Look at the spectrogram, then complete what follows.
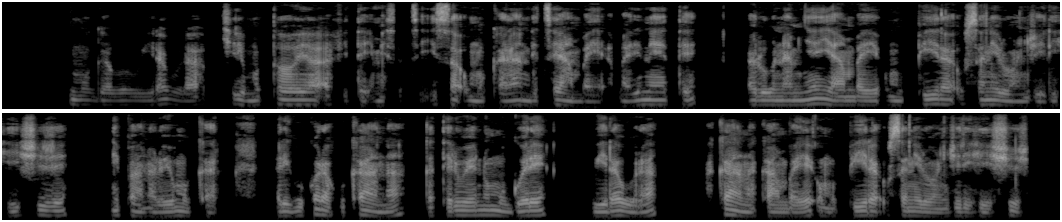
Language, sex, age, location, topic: Kinyarwanda, male, 18-24, Kigali, health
